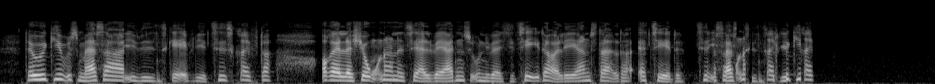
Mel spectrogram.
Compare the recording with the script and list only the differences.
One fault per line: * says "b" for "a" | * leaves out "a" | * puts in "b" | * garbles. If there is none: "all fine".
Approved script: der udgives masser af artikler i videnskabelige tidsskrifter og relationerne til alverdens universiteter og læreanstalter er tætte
* leaves out "artikler"
* garbles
